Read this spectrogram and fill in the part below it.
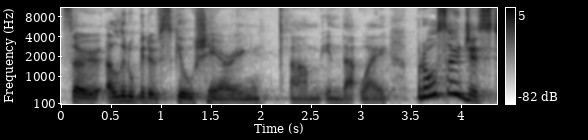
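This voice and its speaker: Someone talks at a moderate pace in an Australian accent. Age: 40s. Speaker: community organisation representative. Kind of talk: fundraising pitch speech; audience Q&A answer. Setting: stage with live audience at fundraising event. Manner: halting.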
